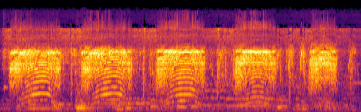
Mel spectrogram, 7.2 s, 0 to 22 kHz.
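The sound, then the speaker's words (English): A rhinoceros auklet, a small seabird weighing about 16 ounces, gives a series of five loud, groaning calls, each a low moo-like moan that rises and falls in pitch, repeated at a steady rhythm with no voices. “And here's the sound of a rhinoceros auklet.”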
